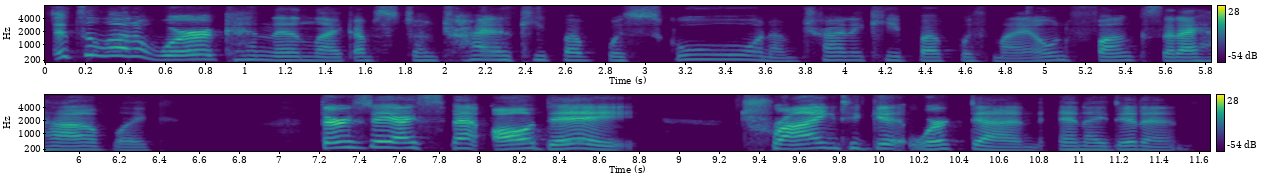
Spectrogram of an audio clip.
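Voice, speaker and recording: A woman's voice: medium pitch, animated, moderate pace, a bit bright, no echo. A woman in her thirties chatting casually and candidly as a podcast host. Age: 30s. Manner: candid, informal. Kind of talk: casual chat.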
